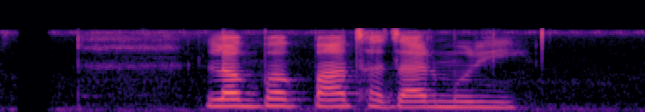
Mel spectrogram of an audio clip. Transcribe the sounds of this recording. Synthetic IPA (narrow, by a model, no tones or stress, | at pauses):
lʌɡ̚bʱʌɡ̚pãt͡sɦʌd͡zarmuɾi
